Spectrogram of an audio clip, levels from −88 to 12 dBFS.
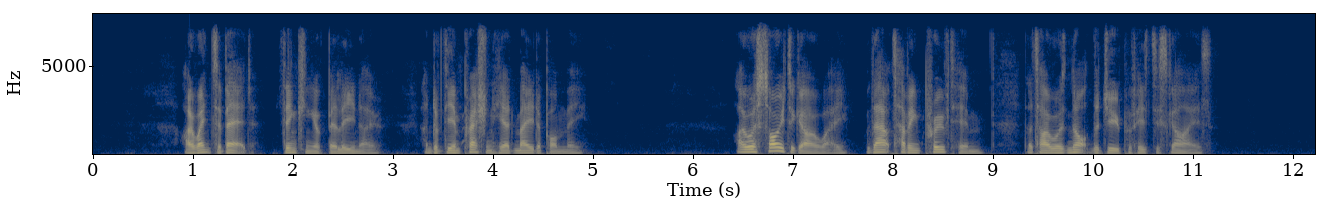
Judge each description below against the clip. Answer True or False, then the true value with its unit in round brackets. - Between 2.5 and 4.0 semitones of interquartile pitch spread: False (5.0 semitones)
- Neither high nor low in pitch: False (105 Hz)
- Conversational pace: True (175 wpm)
